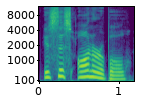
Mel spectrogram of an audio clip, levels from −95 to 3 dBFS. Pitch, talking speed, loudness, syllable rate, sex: 215 Hz, 150 wpm, -13 LUFS, 5.9 syllables/s, female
